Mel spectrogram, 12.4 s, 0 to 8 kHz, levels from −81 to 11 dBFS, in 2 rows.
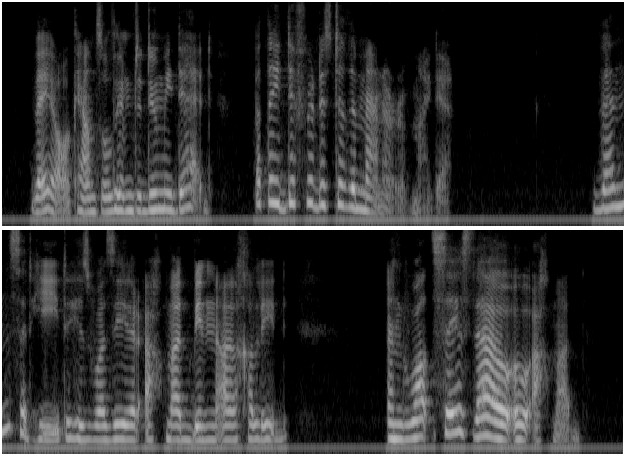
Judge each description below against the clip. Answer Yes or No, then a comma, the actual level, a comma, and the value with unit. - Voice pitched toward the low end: No, high, 205 Hz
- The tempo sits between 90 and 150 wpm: No, average, 165 wpm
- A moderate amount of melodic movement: Yes, average, 3.8 semitones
